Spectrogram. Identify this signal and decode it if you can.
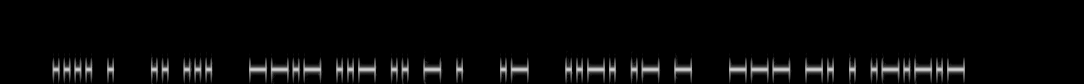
Morse code, heard as a keyed tone, about 21 wpm, 700 Hz. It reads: HE IS QUITE A FAT ONE.
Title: Sentences from Top 1000 Words - Review Part 4 - 22wpm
